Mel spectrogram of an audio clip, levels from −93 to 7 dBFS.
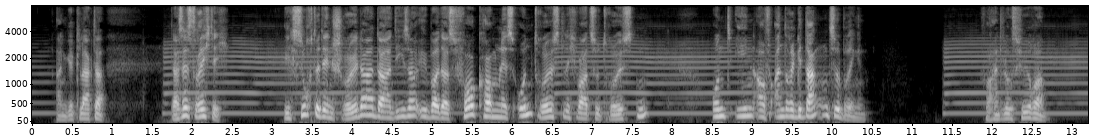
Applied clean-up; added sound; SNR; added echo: none; Wind instrument, woodwind instrument; 19 dB; none.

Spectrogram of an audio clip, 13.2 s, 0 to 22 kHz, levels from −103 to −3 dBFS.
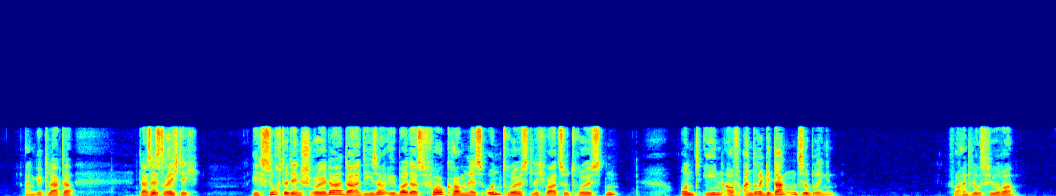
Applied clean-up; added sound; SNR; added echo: none; none; none; none.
